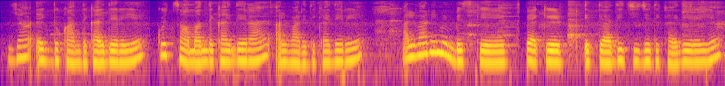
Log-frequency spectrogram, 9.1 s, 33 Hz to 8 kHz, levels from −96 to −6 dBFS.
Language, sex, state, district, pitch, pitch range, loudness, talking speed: Magahi, female, Bihar, Gaya, 160 Hz, 150-180 Hz, -17 LUFS, 185 wpm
